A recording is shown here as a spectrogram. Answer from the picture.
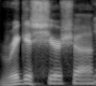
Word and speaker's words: Mrigashirsha: Is it Rigashirsha? You've got it. The stress is on that middle shir sound, and then a long sha at the end, migashir.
